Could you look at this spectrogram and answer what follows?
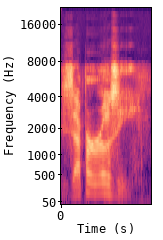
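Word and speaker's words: Zaporizhzhia: west towards oh yes i know how to say this city now because i looked it up it's zapparozzi zapparosi which really rolls off the tongue zapparosi phonetically that's i believe how you say it zapparosi so netro petrovsk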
